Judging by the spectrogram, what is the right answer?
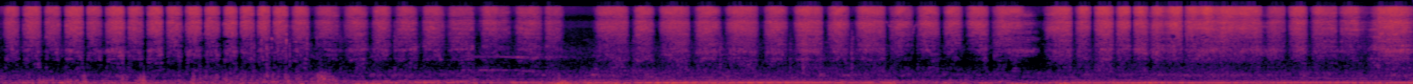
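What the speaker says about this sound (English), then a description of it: "For buffing, you're going to use a lint-free cloth." Lint-free cloth buffing an oiled wooden cutting board, giving a steady, continuous rubbing and scrubbing sound with rhythmic strokes, close and fairly loud throughout.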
